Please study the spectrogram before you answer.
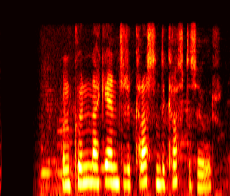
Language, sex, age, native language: Icelandic, male, 13, Icelandic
